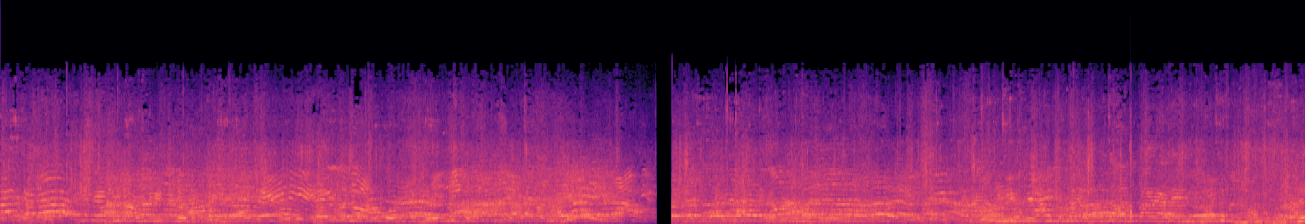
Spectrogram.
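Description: A crowd of children's voices, many talking and calling out at once. The sound cuts out completely for a moment a little past halfway, then the voices carry on.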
